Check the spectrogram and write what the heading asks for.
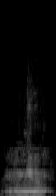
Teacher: You can really feel the closure, and it's happening right here at the back, where the back of the tongue touches the soft palate and velum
